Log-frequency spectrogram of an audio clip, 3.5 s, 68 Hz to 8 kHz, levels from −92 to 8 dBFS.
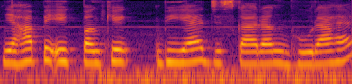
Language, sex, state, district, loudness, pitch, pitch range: Hindi, female, Bihar, West Champaran, -16 LUFS, 230 Hz, 220-245 Hz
